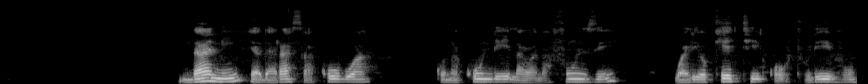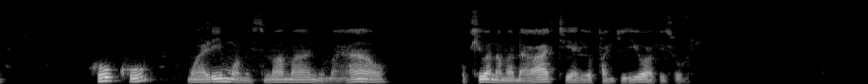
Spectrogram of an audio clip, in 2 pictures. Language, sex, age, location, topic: Swahili, male, 25-35, Dar es Salaam, education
